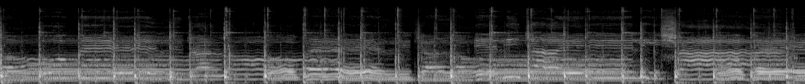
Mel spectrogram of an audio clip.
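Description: A cappella singing by one woman's voice layered into several parts, moving in close harmony over a held low note.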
